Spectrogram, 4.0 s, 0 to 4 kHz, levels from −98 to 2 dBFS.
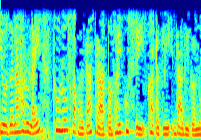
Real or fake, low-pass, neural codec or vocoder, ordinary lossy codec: fake; 3.6 kHz; vocoder, 44.1 kHz, 128 mel bands every 256 samples, BigVGAN v2; none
